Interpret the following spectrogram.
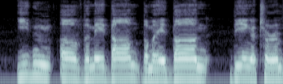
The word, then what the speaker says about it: maidan: for stepp S TP Eden of the Maan as in Maiden but M AE i d n Eden of the maidan the Maan being a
